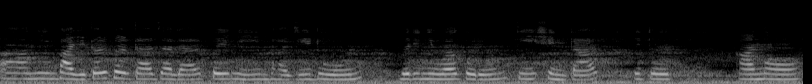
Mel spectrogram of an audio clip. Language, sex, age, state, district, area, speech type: Goan Konkani, female, 18-30, Goa, Quepem, rural, spontaneous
